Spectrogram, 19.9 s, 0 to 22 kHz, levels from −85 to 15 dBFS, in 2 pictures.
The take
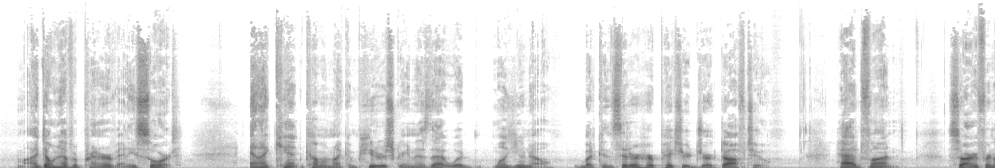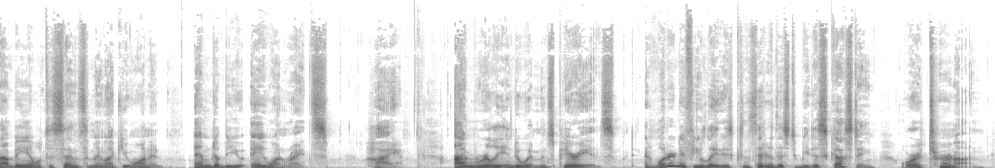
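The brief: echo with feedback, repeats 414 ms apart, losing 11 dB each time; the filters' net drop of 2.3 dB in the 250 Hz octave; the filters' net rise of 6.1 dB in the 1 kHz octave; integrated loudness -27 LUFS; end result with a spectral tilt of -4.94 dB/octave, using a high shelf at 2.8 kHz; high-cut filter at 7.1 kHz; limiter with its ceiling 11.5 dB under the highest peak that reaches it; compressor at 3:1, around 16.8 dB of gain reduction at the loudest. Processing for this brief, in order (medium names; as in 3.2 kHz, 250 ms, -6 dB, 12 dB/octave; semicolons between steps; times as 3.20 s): low-pass 7.1 kHz; peaking EQ 250 Hz -3.5 dB; peaking EQ 1 kHz +9 dB; treble shelf 2.8 kHz -3.5 dB; compression 3:1, threshold -34 dBFS; peak limiter -26.5 dBFS; feedback delay 414 ms, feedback 28%, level -11 dB; trim +12 dB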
